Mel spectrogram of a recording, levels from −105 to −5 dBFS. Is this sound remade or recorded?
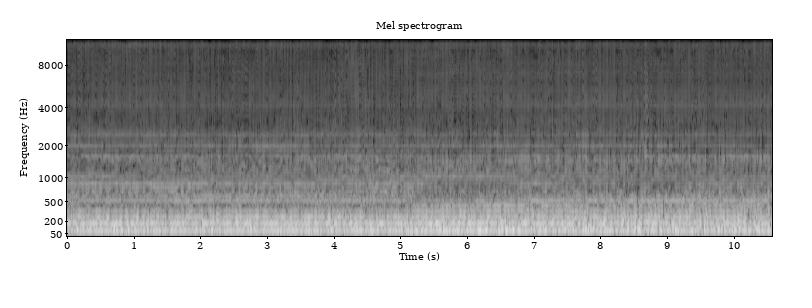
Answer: remade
